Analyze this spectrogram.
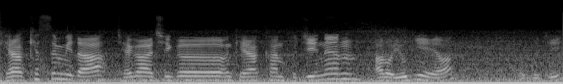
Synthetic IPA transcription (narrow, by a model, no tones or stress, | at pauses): ke̞ɦakʰe̞s͈ɯmɲida | t͡ɕe̞ɡat͡ɕiɡɯ | mke̞jakʰanpud͡ʑinɯn | paɾojoɡiɦe̞jo | jobud͡ʑi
